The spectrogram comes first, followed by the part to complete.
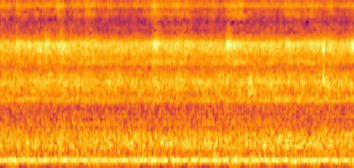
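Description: Steady low electrical hum over an even hiss from a running ceiling fan.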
